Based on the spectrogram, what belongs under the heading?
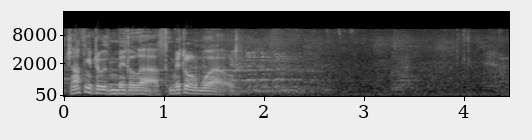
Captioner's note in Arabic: ضحك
